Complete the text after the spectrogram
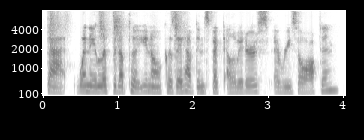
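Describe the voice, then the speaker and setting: A woman's voice: fairly low pitch, steady tone, fast talker, a little hiss or hum. Candid swearing woman podcast co-host. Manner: candid, swears freely, rambling storytelling. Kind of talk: casual chat.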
